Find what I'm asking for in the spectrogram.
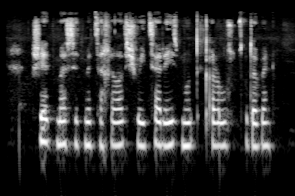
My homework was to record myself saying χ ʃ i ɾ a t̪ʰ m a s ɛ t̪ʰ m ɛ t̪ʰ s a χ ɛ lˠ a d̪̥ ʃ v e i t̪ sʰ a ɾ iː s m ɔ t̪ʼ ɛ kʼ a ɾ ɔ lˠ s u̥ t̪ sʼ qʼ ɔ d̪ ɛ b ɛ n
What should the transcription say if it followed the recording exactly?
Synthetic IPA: χ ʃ i ɾ a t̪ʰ m a s ɛ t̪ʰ m ɛ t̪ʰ s a χ ɛ lˠ a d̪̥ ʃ v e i t̪ sʰ a ɾ iː s m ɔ t̪ʼ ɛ kʼ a ɾ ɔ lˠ s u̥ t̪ sʼ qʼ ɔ d̪ ɛ b ɛ n

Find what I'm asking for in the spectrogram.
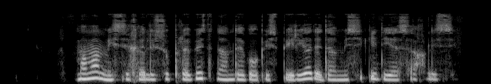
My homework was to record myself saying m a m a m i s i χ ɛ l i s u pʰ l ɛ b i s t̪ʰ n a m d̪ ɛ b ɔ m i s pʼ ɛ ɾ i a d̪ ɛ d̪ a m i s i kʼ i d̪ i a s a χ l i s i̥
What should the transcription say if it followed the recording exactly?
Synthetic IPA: m a m a m i s i χ ɛ l i s u pʰ l ɛ b i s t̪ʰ n a m d̪ ɛ b ɔ b i s pʼ i ɾ i a d̪ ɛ d̪ a m i s i kʼ i d̪ i a s a χ l i s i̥

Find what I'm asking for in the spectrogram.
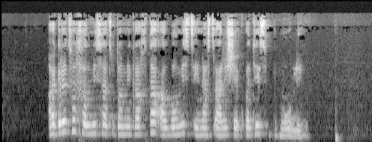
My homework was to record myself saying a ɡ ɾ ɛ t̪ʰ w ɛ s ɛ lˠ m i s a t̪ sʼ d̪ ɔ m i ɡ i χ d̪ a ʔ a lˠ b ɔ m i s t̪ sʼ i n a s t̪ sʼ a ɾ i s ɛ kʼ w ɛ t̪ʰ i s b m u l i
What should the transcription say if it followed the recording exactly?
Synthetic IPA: a ɡ ɾ ɛ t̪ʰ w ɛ χ ɛ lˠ m i s a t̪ sʼ d̪ ɔ m i ɡ a χ d̪ a ʔ a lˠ b ɔ m i s t̪ sʼ i n a s t̪ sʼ a ɾ i ʃ ɛ kʼ w ɛ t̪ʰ i s b m u l i

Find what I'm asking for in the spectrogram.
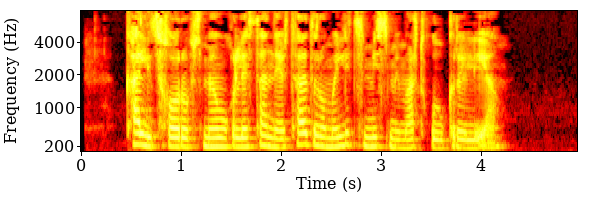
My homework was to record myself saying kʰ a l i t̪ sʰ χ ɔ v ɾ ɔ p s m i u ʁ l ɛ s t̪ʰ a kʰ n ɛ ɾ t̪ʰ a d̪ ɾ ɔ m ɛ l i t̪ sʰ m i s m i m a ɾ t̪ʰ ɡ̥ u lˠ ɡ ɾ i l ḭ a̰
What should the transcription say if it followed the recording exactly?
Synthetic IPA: kʰ a l i t̪ sʰ χ ɔ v ɾ ɔ p s m ɛ u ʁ l ɛ s t̪ʰ a n ɛ ɾ t̪ʰ a d̪ ɾ ɔ m ɛ l i t̪ sʰ m i s m i m a ɾ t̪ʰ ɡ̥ u lˠ ɡ ɾ i l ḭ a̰

